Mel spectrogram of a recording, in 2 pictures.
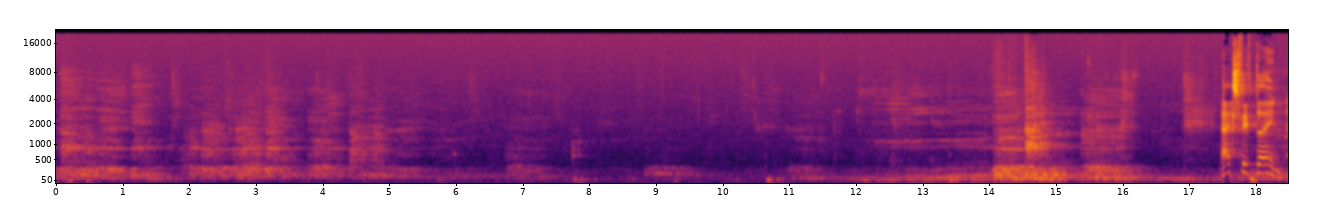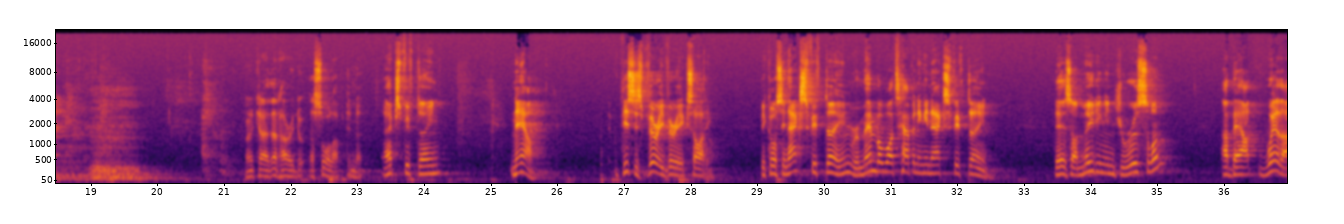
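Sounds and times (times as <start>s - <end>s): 
lion roaring and growling: 0.0s - 7.8s, 8.8s - 9.8s, 10.7s - 20.1s
speech: 17.6s - 19.1s, 21.4s - 24.4s, 25.3s - 25.8s, 27.0s - 28.4s, 29.0s - 32.6s, 33.5s - 35.2s, 36.0s - 36.9s.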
